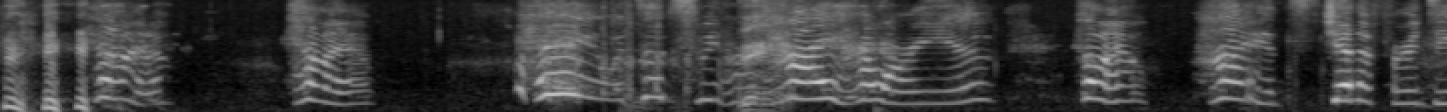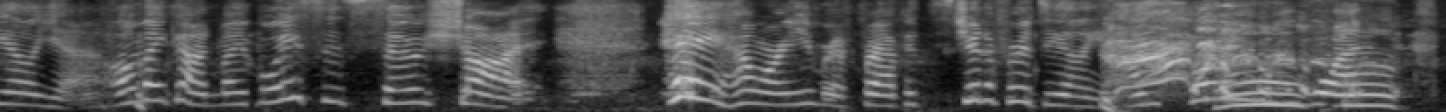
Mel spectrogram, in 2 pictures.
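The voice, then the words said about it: Man putting on a female voice. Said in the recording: “I was in my female voice”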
